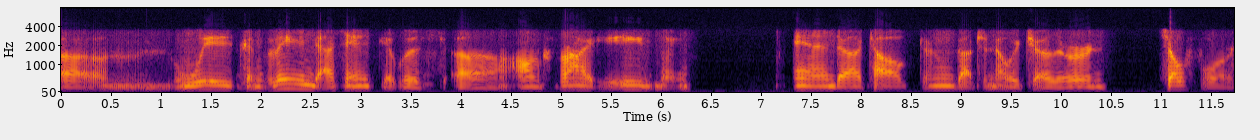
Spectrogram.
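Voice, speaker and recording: With an Appalachian accent, a man speaks at a very slow pace. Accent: Appalachian American. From eastern Kentucky, Perry and Letcher County. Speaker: writer. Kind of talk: reminiscence. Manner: halting with many fillers.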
